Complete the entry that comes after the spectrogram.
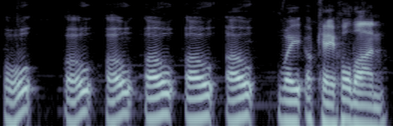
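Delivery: usual speaking voice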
